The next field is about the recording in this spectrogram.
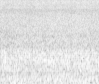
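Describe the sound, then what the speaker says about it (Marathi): Water pours continuously over Vave Dam waterfall in Tala, Raigad, during the monsoon, a loud, dense, unbroken rush close by with no voices. "किती छान प्रकारे पाणी पडतं."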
